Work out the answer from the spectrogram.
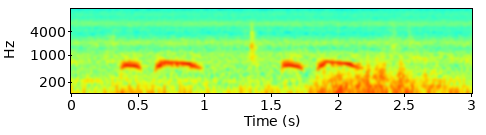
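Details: Spotted dove calling at a decoy trapping pen on a windy day: two short cooing phrases, each a brief low note followed by a longer downward-sliding coo, with steady wind rumble underneath.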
